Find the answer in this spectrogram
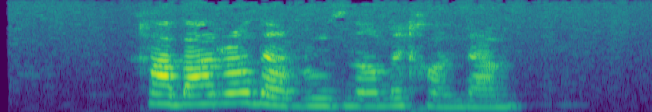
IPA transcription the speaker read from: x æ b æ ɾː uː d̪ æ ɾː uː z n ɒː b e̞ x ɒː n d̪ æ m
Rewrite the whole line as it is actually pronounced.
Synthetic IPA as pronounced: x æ b æ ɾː ɒː d̪ æ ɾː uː z n ɒː m e̞ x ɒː n d̪ æ m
